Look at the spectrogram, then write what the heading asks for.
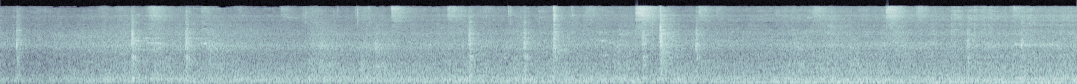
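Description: Passenger train coaches rolling past with a steady rumble, their steel wheels clacking at irregular intervals over rail joints.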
